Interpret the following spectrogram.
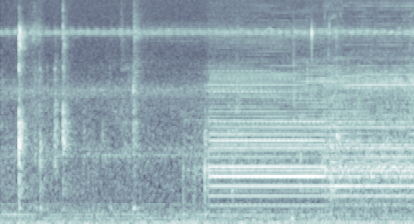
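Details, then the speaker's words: Polytron compo stereo with an added Bluetooth module, powered without a stabilizer: after a few clicks a steady, constant-pitch buzzing hum that is loud even at low volume and louder in Bluetooth mode. Mains hum. "bisa teman-teman dengarkan ini posisi Diau kalaupun ini volume saya kecil noisenya udah terdengar keras"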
